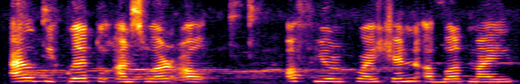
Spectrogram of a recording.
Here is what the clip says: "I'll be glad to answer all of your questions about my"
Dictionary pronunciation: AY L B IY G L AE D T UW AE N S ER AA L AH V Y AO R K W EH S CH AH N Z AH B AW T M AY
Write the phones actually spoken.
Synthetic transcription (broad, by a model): AY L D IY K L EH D T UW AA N S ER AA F Y AO R K W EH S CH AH N AH B AW T M AY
